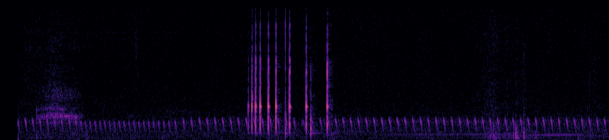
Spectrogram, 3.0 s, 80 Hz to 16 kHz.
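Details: European nightjar churring in the New Forest, UK, on 6 June 2018: a steady, fast mechanical purring trill held on one pitch, briefly overlaid by a burst of sharp, high chipping notes from another bird.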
